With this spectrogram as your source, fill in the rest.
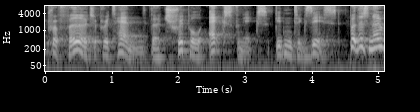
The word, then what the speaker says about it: Xthnics: The following is taken from an essay called Triple Xthnics, Jews in the American Porn Industry. And yes, I did pronounce that correctly.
